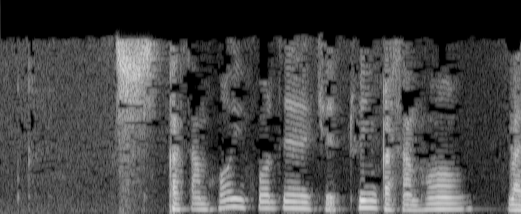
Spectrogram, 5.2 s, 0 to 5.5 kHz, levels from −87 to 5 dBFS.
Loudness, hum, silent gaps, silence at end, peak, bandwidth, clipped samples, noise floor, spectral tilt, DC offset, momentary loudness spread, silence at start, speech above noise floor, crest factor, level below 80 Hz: -17 LUFS; none; none; 0 s; -2 dBFS; 4.8 kHz; under 0.1%; -43 dBFS; -7.5 dB/octave; under 0.1%; 13 LU; 0.15 s; 25 dB; 16 dB; -50 dBFS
